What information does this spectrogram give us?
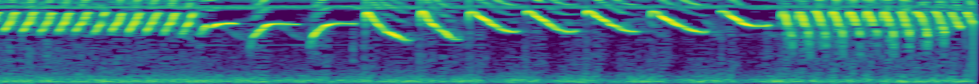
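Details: Crested canary song played to prompt young canaries to sing: a fast high trill gives way to slow, loud, downward-sweeping whistles about three per second, then another rapid trill.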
